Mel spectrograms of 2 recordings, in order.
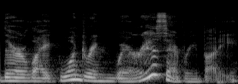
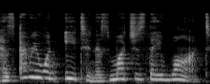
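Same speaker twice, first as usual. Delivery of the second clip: high, loud, play-acted shouting; 7 semitones higher than usual. Retelling a story character's demand to the group: imitating someone yelling. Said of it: "he starts yelling at everyone".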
